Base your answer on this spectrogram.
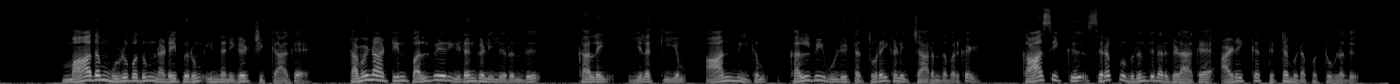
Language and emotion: Tamil, neutral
